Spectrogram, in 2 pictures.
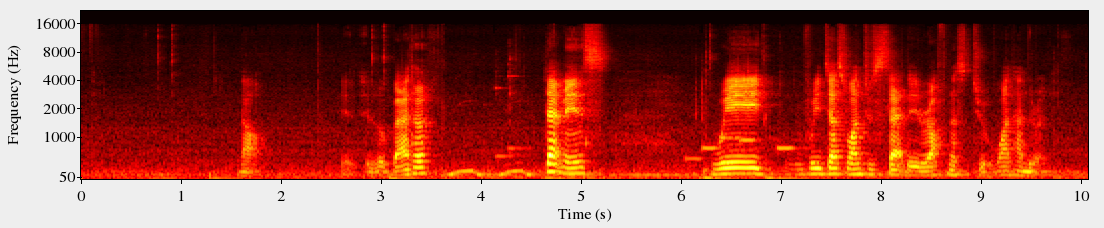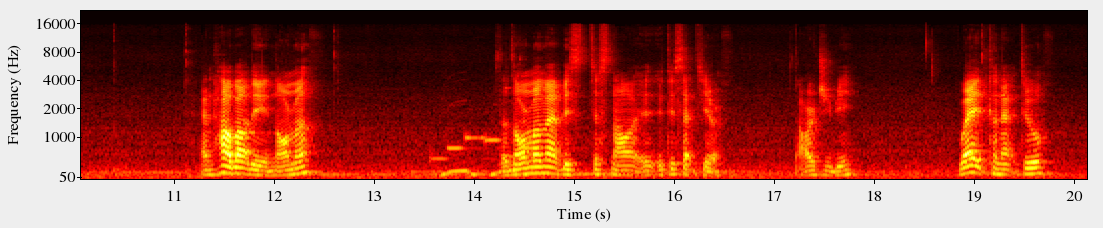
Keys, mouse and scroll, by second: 0.8 click, 2.9 click, 3.6-3.9 scroll, 4.2 scroll down 3, 4.7 middle click, 4.7 click, 5.1 click, 6.3-6.8 alt+drag, 9.3 scroll, 12.6 click, 14.4 click, 19.1-19.5 drag.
